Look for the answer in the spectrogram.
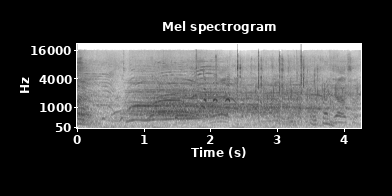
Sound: everyone cheers

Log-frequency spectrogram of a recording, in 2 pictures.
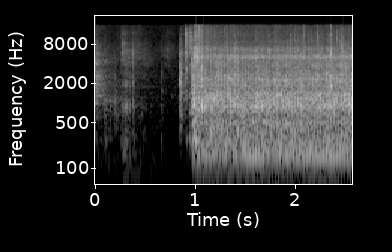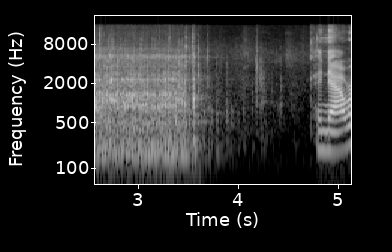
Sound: processor whirring

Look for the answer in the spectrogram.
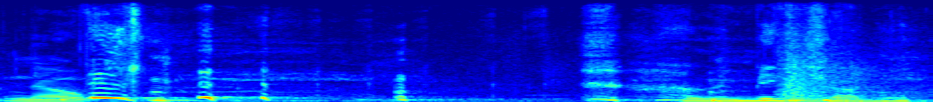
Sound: laughing

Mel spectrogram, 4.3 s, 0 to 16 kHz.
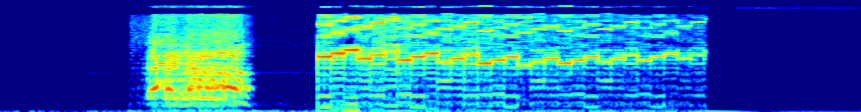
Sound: screaming; descending 16-bit computer beeps

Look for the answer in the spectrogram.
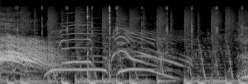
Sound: cheering

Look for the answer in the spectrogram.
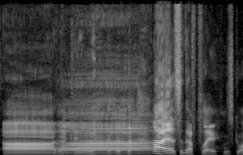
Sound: laughs

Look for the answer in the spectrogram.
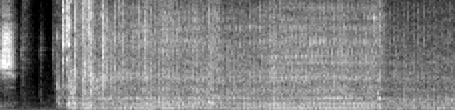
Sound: blender rumbling

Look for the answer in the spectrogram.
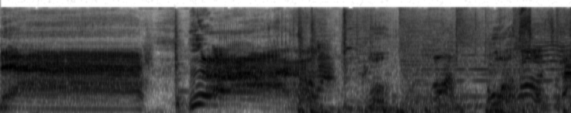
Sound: growling ravenously; groaning and munching

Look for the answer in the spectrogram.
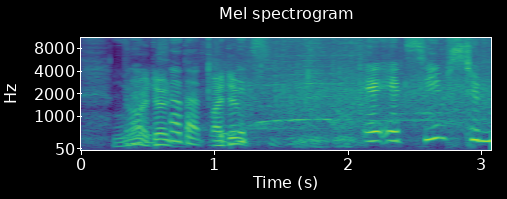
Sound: audience cheering

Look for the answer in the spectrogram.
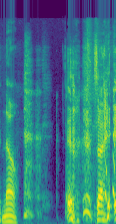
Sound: laughs

